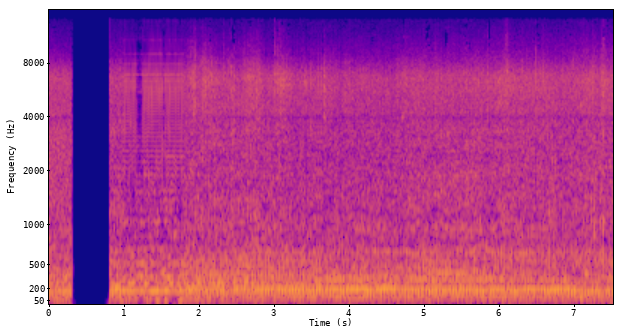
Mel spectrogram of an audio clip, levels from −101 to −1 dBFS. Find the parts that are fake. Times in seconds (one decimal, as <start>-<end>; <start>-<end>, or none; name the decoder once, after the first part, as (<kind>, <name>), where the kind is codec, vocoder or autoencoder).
1.0-1.8 (vocoder, BigVGAN v2)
